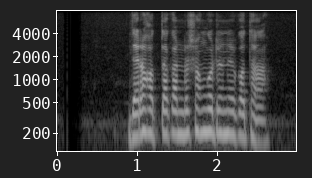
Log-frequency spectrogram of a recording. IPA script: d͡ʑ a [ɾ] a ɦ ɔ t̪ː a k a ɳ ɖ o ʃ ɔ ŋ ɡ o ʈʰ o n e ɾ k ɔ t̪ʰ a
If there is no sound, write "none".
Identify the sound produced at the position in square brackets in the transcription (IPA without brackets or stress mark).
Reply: ɾ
